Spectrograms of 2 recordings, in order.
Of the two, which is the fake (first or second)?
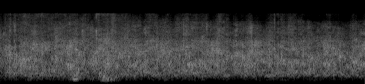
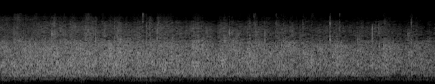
first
